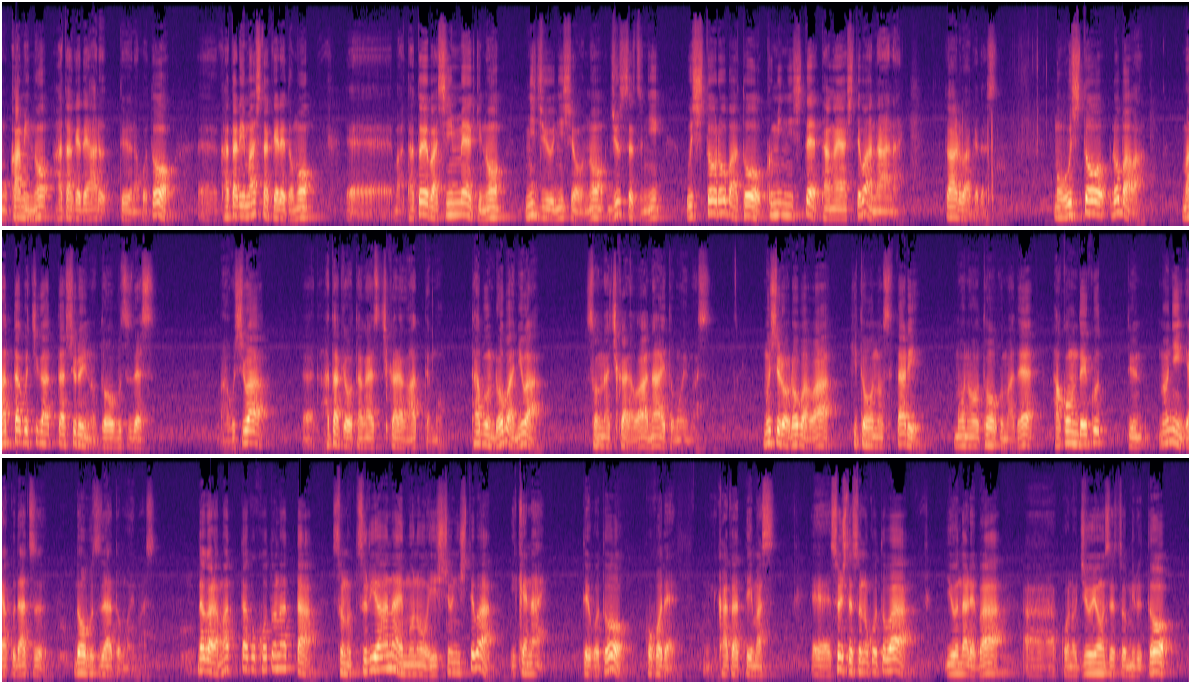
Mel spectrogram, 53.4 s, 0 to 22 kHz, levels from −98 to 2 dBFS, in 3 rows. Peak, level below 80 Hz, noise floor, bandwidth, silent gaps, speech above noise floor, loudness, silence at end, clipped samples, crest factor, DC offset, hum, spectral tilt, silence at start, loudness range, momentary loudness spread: 0 dBFS; -64 dBFS; -47 dBFS; 17 kHz; none; 29 dB; -19 LUFS; 0.2 s; under 0.1%; 20 dB; under 0.1%; none; -5 dB/octave; 0 s; 3 LU; 16 LU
